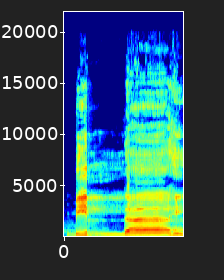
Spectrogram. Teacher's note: لاحظ لام لفظ الجلالة سبقت بكسر فحكمها الترقيق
